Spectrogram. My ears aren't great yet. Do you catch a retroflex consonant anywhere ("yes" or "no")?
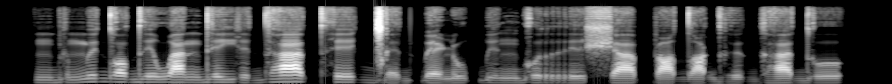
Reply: yes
